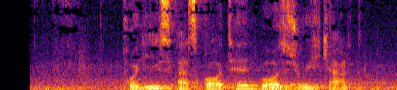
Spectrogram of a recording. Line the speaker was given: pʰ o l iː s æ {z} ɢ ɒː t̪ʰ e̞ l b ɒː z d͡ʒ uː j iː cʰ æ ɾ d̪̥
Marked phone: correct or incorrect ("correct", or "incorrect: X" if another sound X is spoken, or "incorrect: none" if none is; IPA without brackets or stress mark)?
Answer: correct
